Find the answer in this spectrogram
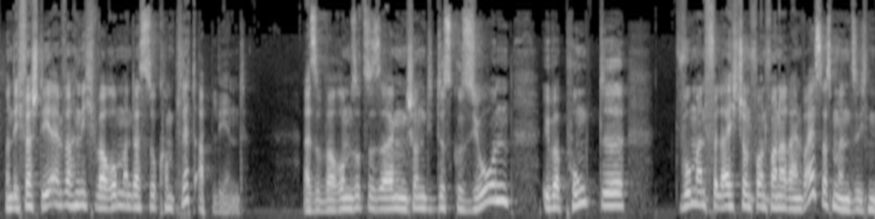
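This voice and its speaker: A man's voice: on the high side, mellow. A man hosting a casual talk show, rambling thoughtfully with many fillers and restarts. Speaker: show host. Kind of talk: casual chat.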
